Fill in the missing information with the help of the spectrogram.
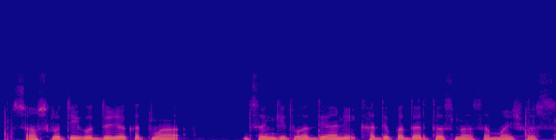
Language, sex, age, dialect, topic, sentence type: Marathi, male, 25-30, Northern Konkan, banking, statement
